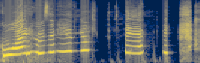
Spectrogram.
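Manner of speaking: high, strained panicky cry with a sob; half-laughing sob of alarm. Retold or imitated. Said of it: "I was like, crying".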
